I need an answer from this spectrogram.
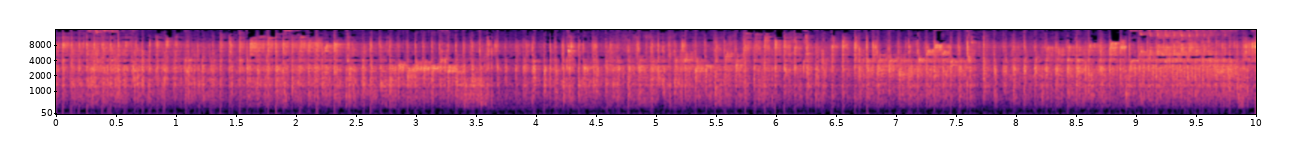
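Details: At dawn on 17 August 2019, fifteen minutes before sunrise, common noctules in a tree-hollow roost near Ibbenbüren, Germany, keep up ten seconds of unbroken, hissing, high-pitched crackle and twittering squeaks.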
